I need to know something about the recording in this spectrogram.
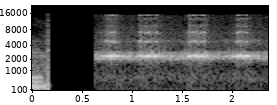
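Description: Cricket chirping sound effect: a steady, high, pulsing chirp about twice a second. It starts abruptly after a brief dead-silent gap, the kind of edited-in 'crickets' effect laid over a black cut.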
